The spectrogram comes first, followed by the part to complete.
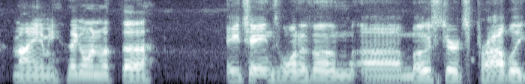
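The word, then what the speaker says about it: Achane: I thought that basically it looks like his name's spelled like Acne. I thought he was gonna be the starter. That's A-Chain. yeah. A-Chan, yeah.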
